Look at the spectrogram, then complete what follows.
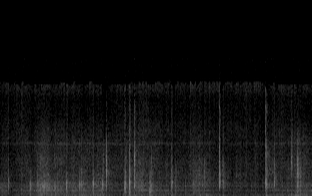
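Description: Faint, irregular clicks and scrapes of a screwdriver tightening a breaker's terminal screw down onto stranded copper wire, over a faint steady hum.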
